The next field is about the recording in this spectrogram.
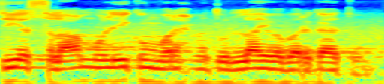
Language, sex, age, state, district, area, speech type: Urdu, male, 18-30, Bihar, Gaya, urban, spontaneous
